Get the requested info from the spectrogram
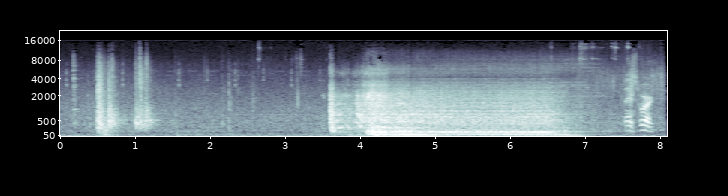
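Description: A car engine is cranked and started: it catches with a quick rev about four seconds in and runs steadily for a couple of seconds, then fades down.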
